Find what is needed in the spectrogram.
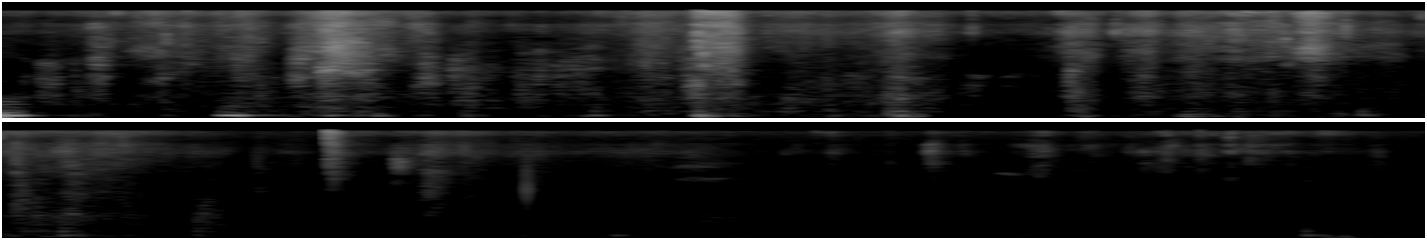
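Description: Two dogs play-fighting: a short low growl about a second in, then scuffling and breathing that die away after about six seconds into near silence as they settle.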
